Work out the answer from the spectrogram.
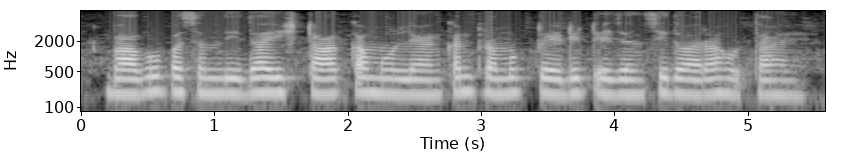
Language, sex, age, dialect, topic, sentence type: Hindi, female, 41-45, Awadhi Bundeli, banking, statement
